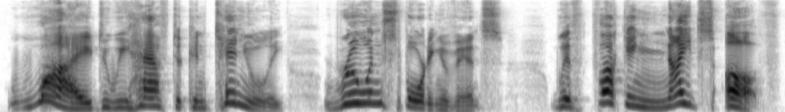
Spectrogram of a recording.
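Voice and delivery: slow, drawn-out exasperation; exasperated rant. Real, not acted. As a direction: stretch each word in fed-up disbelief. Exasperated rant about theme nights.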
